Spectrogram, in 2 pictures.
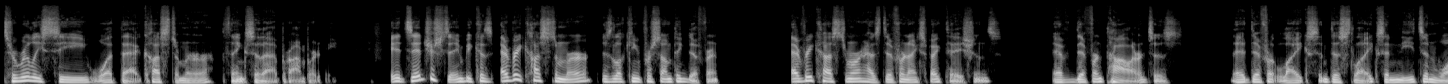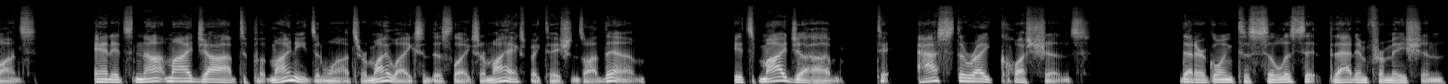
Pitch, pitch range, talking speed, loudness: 115 Hz, 105-135 Hz, 155 wpm, -17 LUFS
